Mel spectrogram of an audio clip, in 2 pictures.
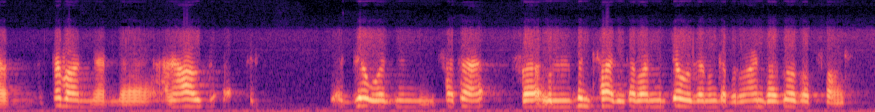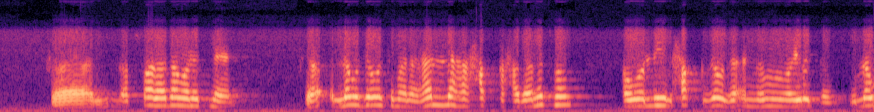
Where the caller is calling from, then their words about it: United Kingdom; انا صراحات من بريطانيا.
